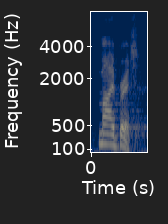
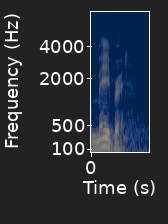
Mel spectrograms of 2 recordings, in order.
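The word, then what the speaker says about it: Mai-Britt: New Orleans Christine and my Brit which I understand I was pronouncing your name wrong I was calling you may Brit but it's my Brit Ah that's a great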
